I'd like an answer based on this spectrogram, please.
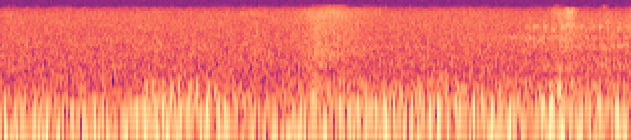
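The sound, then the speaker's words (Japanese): A cat purrs softly in a continuous, low, rumbling rhythm that stays faint and steady throughout. “ゴロゴロしか言わない。”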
